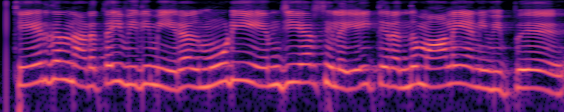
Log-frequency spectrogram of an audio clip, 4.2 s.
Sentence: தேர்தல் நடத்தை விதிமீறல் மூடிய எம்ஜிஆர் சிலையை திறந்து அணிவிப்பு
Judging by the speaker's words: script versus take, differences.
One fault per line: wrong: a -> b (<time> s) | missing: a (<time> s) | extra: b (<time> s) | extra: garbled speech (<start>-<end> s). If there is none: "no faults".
extra: மாலை (3.1 s)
